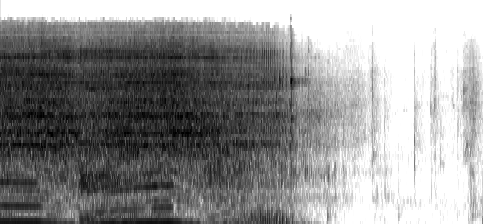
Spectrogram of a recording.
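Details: Hyundai two-stroke brushcutter that bogs at low rpm and spins the head slowly: the note wavers and sags instead of climbing, never reaches full revs, then dies; bogging from a fuel-soaked air filter.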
